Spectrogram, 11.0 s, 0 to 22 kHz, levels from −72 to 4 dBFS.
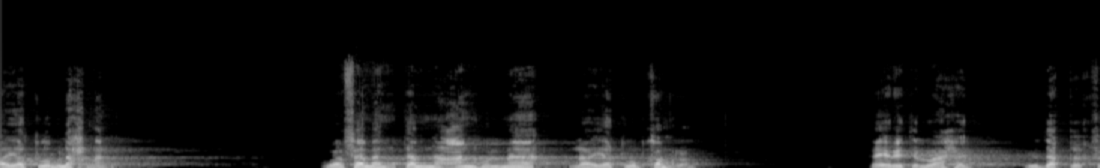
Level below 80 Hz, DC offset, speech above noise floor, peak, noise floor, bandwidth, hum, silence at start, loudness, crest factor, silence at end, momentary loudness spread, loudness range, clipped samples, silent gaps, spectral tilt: -62 dBFS; under 0.1%; 61 dB; -2 dBFS; -78 dBFS; 14.5 kHz; none; 0 s; -17 LUFS; 16 dB; 0 s; 14 LU; 6 LU; under 0.1%; 7.77-8.00 s; -6 dB/octave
